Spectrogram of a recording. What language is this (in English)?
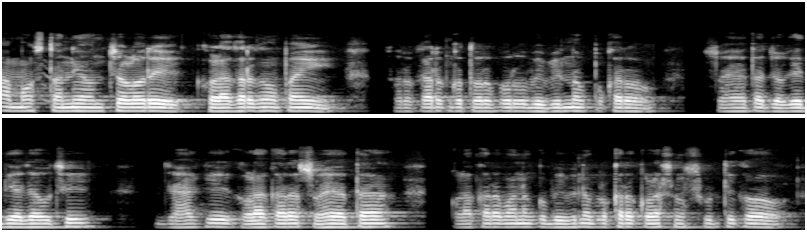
Odia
